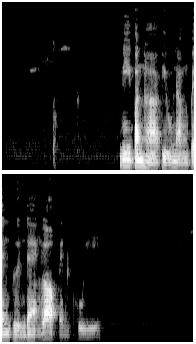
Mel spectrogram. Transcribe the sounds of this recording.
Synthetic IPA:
miː˧pa˧nɦaː˩˦pʰi˩˦wna˩˦ŋpe˧npʰɯː˩˦ndɛː˧ŋlɔː˥˩k̚pe˧nkʰu˨˩˦j

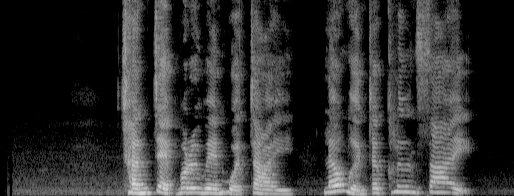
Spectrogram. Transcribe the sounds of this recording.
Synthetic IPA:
t͡ɕʰa˦˥nt͡ɕe˨˩p̚bɔː˧ɾi˦˥weː˧nɦu˩˦ɐt͡ɕa˧j | lɛː˦˥wmɯ˩˦ənt͡ɕa˨˩kʰlɯː˥˩nsa˥˩j

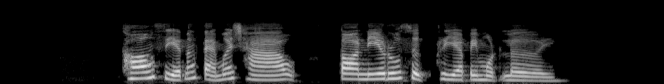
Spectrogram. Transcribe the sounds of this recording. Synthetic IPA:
t̪ʰɔː˦˥ŋsi˨˩˦ɐt̪a˥˩ŋt̪ɛː˨˩mɯ˥˩ɐt͡ɕʰaː˦˥w | t̪ɔː˧nːiː˦˥ɾuː˦˥sɯ˨˩k̚pʰɾi˧ɐpa˧jmo˨˩t̪̚lɤː˧j

